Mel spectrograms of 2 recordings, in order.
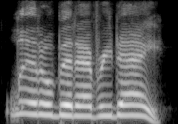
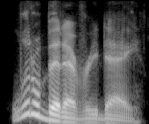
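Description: First: A high punchy repeat of Little bit every day; emphatic high repeat. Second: Said in the usual way. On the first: Shown as a demonstration. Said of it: "repeated for emphasis". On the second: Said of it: "repeated phrase".

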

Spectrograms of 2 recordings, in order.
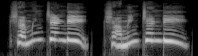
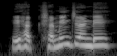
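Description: First: High, insistent group chant; chorused plea. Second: Said in the usual way. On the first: A narrator's reading. Seven disciples shaking Veerraju's hands, high chorused plea. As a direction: chant క్షమించండి high and forcefully, twice. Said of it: "ఏడుగురు ఏకకంఠంతో". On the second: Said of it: "బైరాగి నిర్లక్ష్యంగా".

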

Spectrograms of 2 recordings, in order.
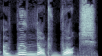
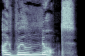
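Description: First: Slow, high, very loud scream; screamed refusal. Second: Slow, loud, high refusal; furious high voice with a vibrating edge; razor-edged, vibrating. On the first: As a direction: scream each word in defiance. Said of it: "She did scream the last bit". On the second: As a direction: spit out each word at full force. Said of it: "her voice razor-edged and vibrating". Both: A narrator's reading.

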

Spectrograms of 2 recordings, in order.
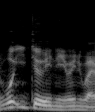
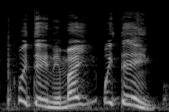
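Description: First: Said in the usual way. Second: Much higher, silly put-on voice; mock matey questioning. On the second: Warrior quizzing Rand, high mock-matey voice. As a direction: squeak the question out chummily.

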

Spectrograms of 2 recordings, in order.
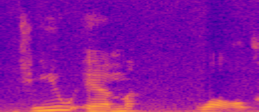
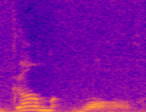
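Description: First: GUM spelled letter by letter, G U M, then wall. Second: Said in the usual way. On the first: Shown as a demonstration. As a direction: spell G U M for clarity, pause, drop on wall. Spells the word just said.

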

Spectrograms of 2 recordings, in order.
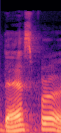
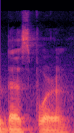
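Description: First: "diaspora" as dye-ASS-pruh; unstressed ending pronunciation. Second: "diaspora" as dye-ass-POR-uh; full-vowel pronunciation. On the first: Host asks co-host which way to say it, "diaspora" as dye-ASS-pruh. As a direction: say "diaspora" with a short, reduced third syllable. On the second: Host offers co-host the other option, "diaspora" as dye-ass-PORE-uh. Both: Shown as a demonstration.

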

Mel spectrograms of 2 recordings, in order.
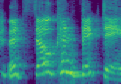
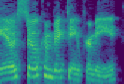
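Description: First: Much higher and louder, still laughing, leaning on "so"; laughing exclaim. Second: Said in the usual way. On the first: Real, not acted. Speaker to the women's group, struck by the quote, laughing exclaim. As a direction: blurt "That's so convicting" through a laugh, "so" stretched high.

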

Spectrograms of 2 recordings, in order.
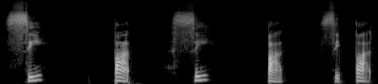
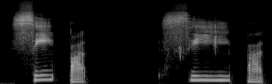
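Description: First: Sipat split as si-PAT; short SI, then a stressed PAT in sipat; stress on second syllable. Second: Sipat with a long, high SEE; SII-pat, second syllable dropping; stress on first syllable. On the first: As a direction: break sipat in two and hit PAT. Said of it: "The alternate pronunciation for sipat is sipat". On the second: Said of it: "The alternate pronunciation for sipat". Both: Shown as a demonstration.

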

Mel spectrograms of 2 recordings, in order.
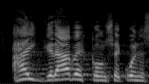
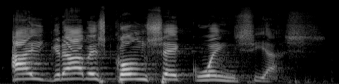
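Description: First: Said in the usual way. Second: Slow, loud, every word hammered; slow emphatic warning. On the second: Acted. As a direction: drag out hay graves consecuencias, loud and heavy. Preacher hammers the warning home.

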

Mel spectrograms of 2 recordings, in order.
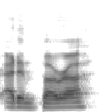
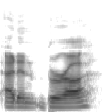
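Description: First: "Edinburgh" drawn out to four syllables, ending "burra"; Western pronunciation. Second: "Edinburgh" with the ending squeezed to "bruh"; short pronunciation. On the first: Podcaster teaching two pronunciations, Edinburgh as "Edin-burra". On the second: Podcaster teaching two pronunciations, Edinburgh as "Edin-bruh". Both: Shown as a demonstration. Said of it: "you're gonna hear two pronunciations".

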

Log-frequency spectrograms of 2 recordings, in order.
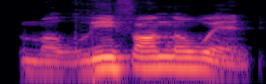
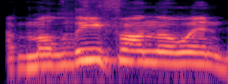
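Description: First: Said in the usual way. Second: High, loud recited quote; movie quote. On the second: Acted. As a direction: belt out the line like a pilot. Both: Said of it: "It is Serenity".

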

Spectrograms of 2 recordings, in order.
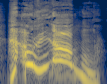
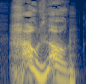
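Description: First: "How long?" shrieked much higher, "long" held long and falling; the peak of the wail, a howl to heaven; shrieking cry. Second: "How long?" cried high and loud with a falling end; a desperate wail to God; anguished cry. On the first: Dead priest begs God once more, shrieking higher. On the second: Dead priest begs God for rest, high wail. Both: A narrator's reading. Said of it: "cried the voice of Jean-Marie".

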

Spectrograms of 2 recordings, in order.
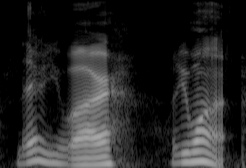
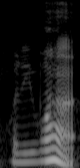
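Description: First: Higher, fond voice for the cat; talking to the cat. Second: Talking to the cat. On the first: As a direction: coax the cat with a raised, fond voice. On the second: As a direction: coo the question gently at the cat. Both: Real, not acted.

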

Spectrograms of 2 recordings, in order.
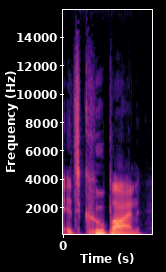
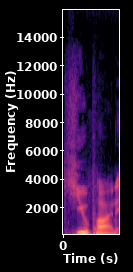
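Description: First: Coupon said as KOO-pon; corrected pronunciation. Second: Coupon said as KYOO-pon; disliked pronunciation. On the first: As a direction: coupon with a plain "koo", no y-glide. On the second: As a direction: Coupon with a y-glide after the k. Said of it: "drives me nuts when I hear that". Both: Shown as a demonstration.

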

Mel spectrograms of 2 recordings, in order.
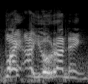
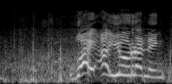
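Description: First: Shouting. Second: High, slow, stretched yell; drawn-out shout. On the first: Friend running after recording. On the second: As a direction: call it out long and high. Repeats it drawn out, higher. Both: Real, not acted.

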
